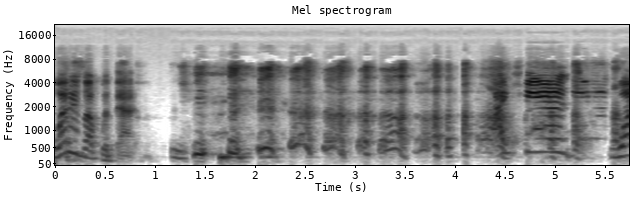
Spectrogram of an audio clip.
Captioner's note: laughs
